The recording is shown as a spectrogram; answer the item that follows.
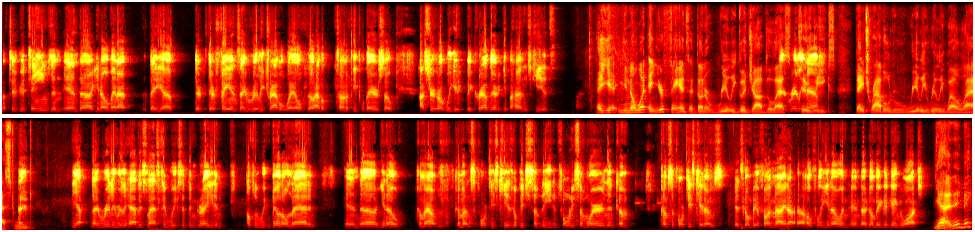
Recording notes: This interview was recorded via phone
